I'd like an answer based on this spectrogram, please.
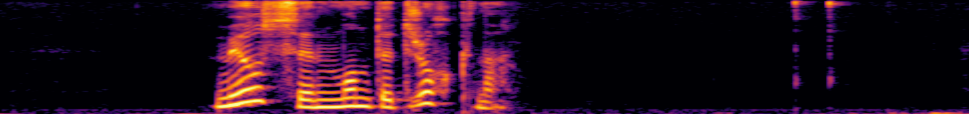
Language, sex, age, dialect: Faroese, female, 15-35, Suðurstreymoy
